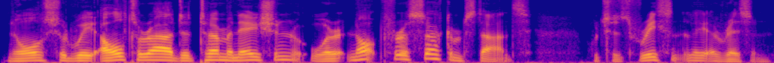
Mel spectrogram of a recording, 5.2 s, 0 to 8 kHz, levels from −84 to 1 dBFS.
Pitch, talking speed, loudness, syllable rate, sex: 130 Hz, 185 wpm, -19 LUFS, 6.3 syllables/s, male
